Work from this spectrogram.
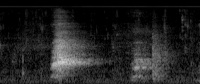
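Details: Two quick yappy barks from a puppy at play in 2014. The first is loud and bright, and a softer second follows about a second later in a quiet indoor room.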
